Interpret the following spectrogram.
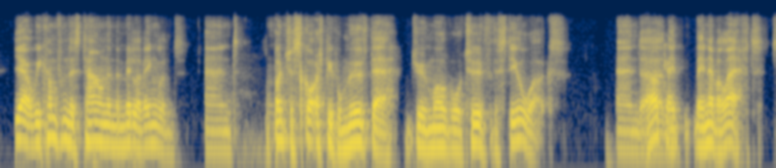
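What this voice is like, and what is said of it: English accent with Scottish influence. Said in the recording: “we got a weird accent. ... We're half Scottish, basically.”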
